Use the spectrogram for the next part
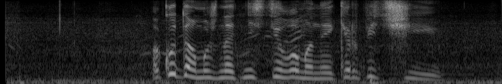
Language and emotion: Russian, neutral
